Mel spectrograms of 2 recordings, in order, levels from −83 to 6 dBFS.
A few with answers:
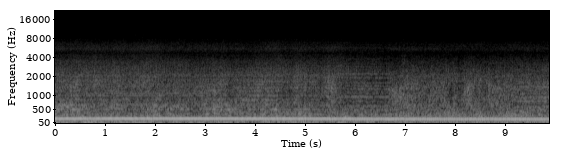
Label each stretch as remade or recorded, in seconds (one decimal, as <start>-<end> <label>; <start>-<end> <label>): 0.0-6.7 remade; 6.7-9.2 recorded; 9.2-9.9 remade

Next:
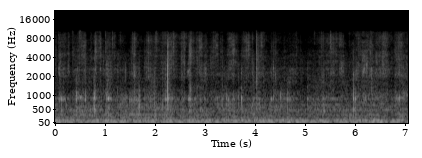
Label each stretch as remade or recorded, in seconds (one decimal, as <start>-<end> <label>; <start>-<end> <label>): 0.0-5.8 remade; 5.8-6.4 recorded; 6.4-7.1 remade

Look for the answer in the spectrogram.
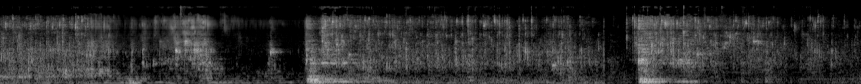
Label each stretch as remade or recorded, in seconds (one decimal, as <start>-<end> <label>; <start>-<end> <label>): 0.0-0.9 recorded; 0.9-3.1 remade; 3.1-8.6 recorded

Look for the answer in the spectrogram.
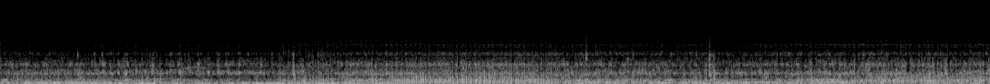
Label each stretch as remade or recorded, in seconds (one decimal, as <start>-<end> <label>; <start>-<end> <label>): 0.0-3.9 remade; 3.9-5.6 recorded; 5.6-9.9 remade

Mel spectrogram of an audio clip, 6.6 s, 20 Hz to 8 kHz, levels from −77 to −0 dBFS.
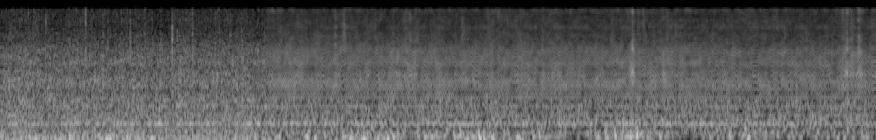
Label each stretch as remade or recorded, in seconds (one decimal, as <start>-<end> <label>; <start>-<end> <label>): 0.0-2.0 recorded; 2.0-6.6 remade

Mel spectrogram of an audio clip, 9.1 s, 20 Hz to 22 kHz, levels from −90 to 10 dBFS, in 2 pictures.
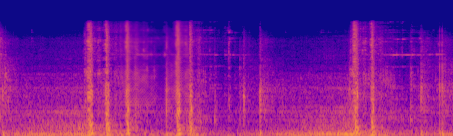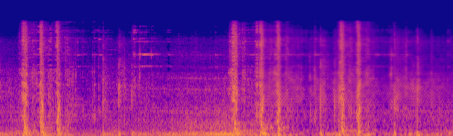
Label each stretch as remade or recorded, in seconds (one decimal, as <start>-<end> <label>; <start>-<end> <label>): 0.0-1.2 recorded; 1.2-1.9 remade; 1.9-7.1 recorded; 7.1-9.1 remade

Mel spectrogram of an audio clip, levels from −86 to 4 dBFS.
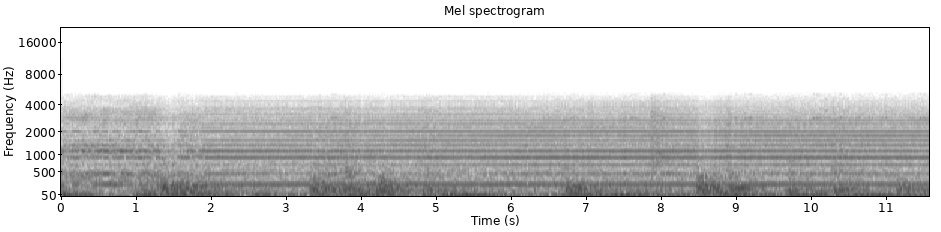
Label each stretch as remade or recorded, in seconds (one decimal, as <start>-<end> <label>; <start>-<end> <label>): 0.0-1.9 remade; 1.9-11.6 recorded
